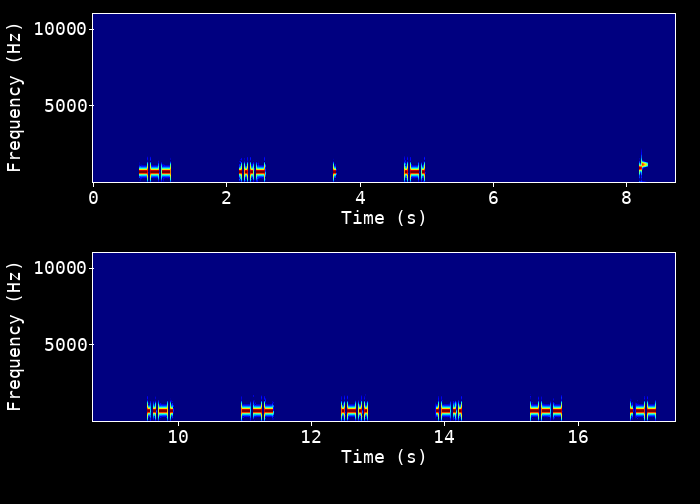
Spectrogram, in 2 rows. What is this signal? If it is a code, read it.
Morse code, heard as a keyed tone, about 28 wpm, spaced as for 8 wpm, 700 Hz. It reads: OVER FOLLOW
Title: 8x Character Spacing - Top 500 Words - 28wpm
